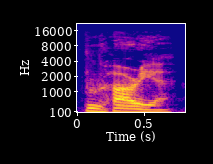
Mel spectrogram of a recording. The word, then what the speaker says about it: Brujeria: Now, it was made into a TV show, much like Constantine, this urban fantasy, Brujeria. Thank you, Brujeria. Thank you, Lou Dude. I knew I was saying it wrong. Brujeria.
